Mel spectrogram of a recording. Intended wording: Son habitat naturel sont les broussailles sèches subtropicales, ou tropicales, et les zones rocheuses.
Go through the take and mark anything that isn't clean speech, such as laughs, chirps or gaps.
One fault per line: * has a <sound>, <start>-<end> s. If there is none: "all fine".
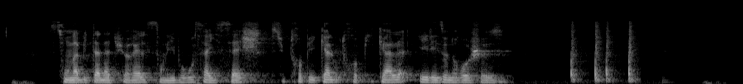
* has a thud, 5.7-6.4 s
